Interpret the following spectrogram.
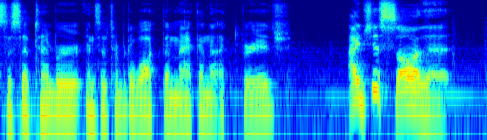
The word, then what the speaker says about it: Mackinac: Mackinac? Listen, why do they spell it like that if it's supposed to say Mackinac? You put a C there. You know how you pronounce a C?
